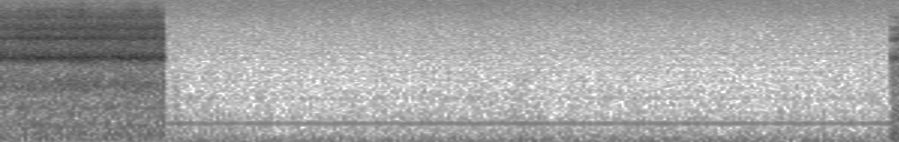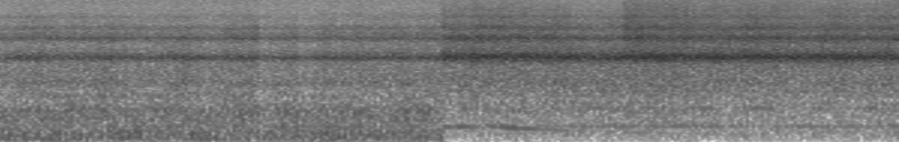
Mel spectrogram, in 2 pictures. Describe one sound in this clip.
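Jet engines whine loudly and steadily nearby.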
